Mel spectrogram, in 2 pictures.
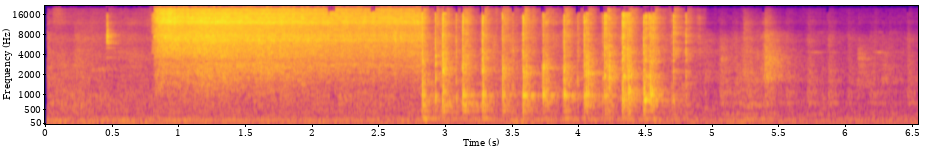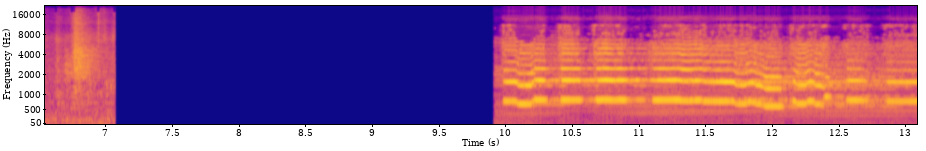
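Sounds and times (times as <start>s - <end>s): loud hiss: 0.7s - 3.0s.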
